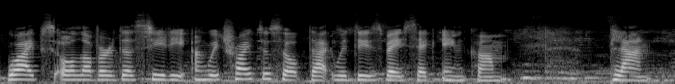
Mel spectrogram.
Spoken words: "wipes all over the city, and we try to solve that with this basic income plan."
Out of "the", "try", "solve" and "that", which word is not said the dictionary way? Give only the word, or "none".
solve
